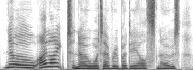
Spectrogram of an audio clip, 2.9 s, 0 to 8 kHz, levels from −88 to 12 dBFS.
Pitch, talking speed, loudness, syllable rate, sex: 245 Hz, 185 wpm, -16 LUFS, 5.4 syllables/s, female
